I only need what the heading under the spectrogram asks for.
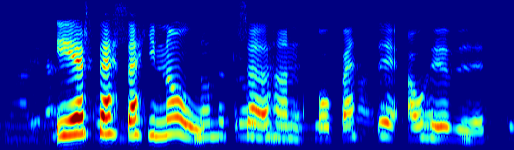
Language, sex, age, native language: Icelandic, female, 13, Icelandic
